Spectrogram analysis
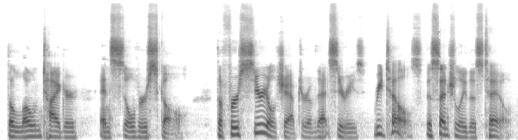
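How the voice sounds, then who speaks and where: A man reading scripted narration as a host, measured and formal, close to the mic. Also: medium pitch, gravelly, bright, forceful tone, no echo. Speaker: host introducing old radio episodes.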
